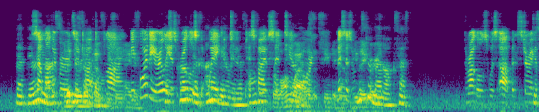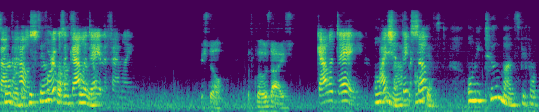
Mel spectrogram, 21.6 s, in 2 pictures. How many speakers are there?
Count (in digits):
3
